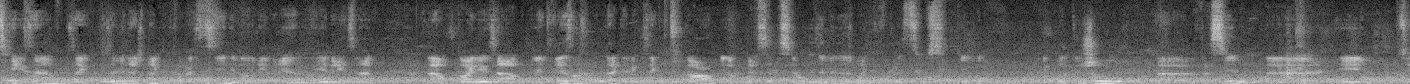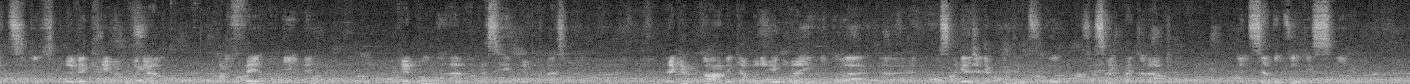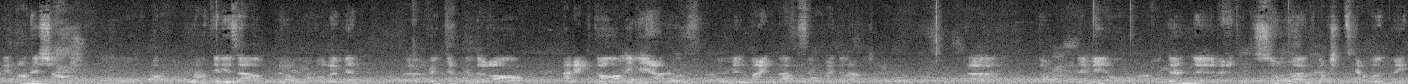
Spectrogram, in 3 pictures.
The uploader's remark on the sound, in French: Au Salon de l'agriculture. À noter qu’un problème technique nous empêche de diffuser l’audio original de ce panel de discussion. Nous sommes désolé pour la qualité sonore présentée ici.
